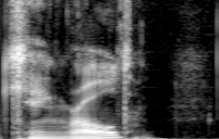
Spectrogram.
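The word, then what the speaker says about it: King Roald: easiest guy that you can fight here is king rolled that's how you say his name but he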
